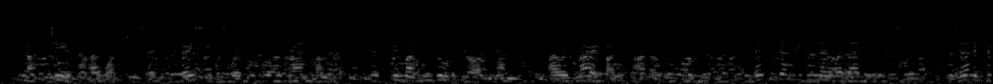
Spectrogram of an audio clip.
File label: male, live rec; SiSEC08; SiSEC underdetermined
